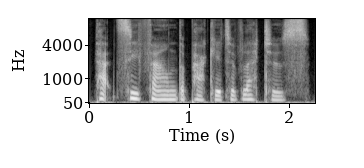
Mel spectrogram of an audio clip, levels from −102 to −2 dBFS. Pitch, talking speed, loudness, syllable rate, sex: 180 Hz, 160 wpm, -19 LUFS, 4.2 syllables/s, female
